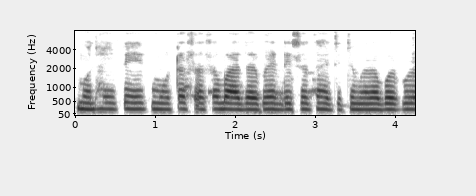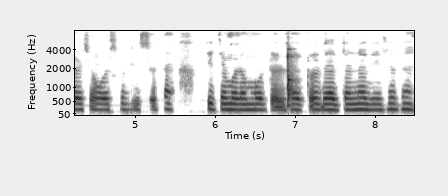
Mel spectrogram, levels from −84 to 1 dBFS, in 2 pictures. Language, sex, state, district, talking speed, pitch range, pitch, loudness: Marathi, female, Maharashtra, Dhule, 150 wpm, 200-215 Hz, 210 Hz, -21 LUFS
